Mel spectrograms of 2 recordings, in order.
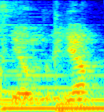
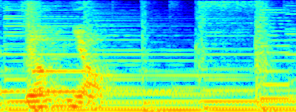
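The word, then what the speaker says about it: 협력: Secara tulisan hyomryok di Korea Utara dibaca juga hyomryok ataupun hyomnyok. Sedangkan di Korea Selatan jelas-jelas mereka membacanya hyomnyok.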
